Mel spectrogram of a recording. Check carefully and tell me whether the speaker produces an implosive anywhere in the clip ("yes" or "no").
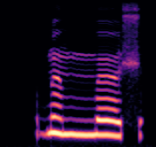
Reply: yes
